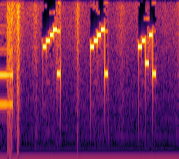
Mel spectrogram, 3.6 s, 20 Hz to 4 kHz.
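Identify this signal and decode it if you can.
Five-tone selective call (ZVEI), heard as quick runs of five tones, tones of about 70 ms. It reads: 89003 89003 89503
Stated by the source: ZVEI five-tone call 89014 received by SDR, from the Feuerwehr Orlamünde audio server.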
